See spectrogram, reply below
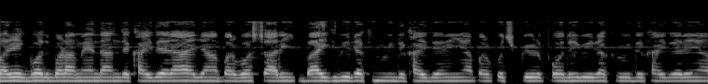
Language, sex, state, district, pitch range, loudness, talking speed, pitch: Hindi, male, Chhattisgarh, Bilaspur, 165-170 Hz, -27 LUFS, 295 wpm, 165 Hz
